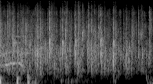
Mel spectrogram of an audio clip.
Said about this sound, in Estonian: Teeme aplausi sellele meili. Väga hea meilile.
